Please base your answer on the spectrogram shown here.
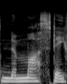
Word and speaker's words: Namaste: Walk up to a guard or staff member, smile, and say, Namaste. Ticket counter kaha hai? Namaste. Ticket counter kaha hai?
